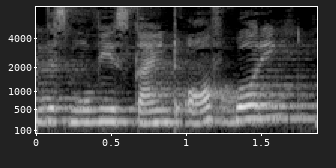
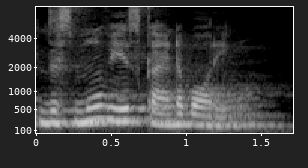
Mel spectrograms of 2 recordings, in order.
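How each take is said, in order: First: The words 'kind of' are said in full. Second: The words 'kind of' are reduced to 'kinda'. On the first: The speaker calls it wrong. "इसको ये बोलने के बजाय" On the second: The speaker calls it right. "You can say"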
